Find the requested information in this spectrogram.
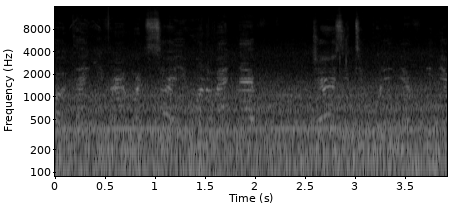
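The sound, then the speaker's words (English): Steady road rumble fills the back seat of an Uber car riding from New York to Philadelphia, a constant low drone with muffled voices faintly underneath. “Back of an Uber on the way from New York.”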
